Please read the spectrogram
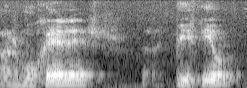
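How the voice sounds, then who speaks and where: Amid audible room echo and noticeable background noise, a man talks at a fairly high pitch with ordinary pitch variation. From Andalusia, Almería. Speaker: elderly interviewee. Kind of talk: life story interview.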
